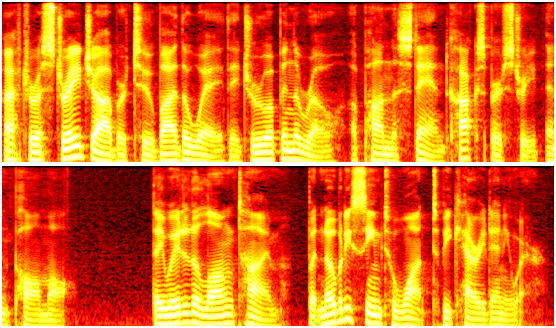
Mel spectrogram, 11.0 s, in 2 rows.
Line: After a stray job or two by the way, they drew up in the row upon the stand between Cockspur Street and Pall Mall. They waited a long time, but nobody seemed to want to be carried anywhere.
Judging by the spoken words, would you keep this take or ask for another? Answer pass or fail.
fail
